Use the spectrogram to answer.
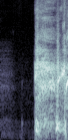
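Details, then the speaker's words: Single short, harsh cough burst from an adult man, possibly with throat clearing, who says he has been sick for a week and his voice is giving out. "you can hear my voice isn't that good I've been sick for a week and I thought this would be go fine but a bit of a trouble"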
